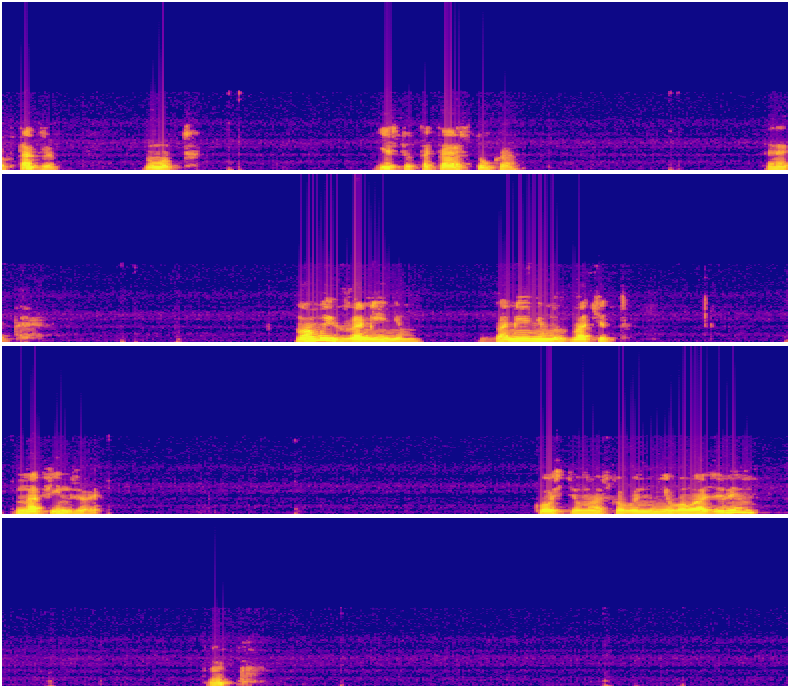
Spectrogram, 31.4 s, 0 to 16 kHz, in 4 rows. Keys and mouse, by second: 6.7-9.2 drag, 13.1-15.8 drag, 16.6 click, 18.6-23.9 drag, 24.4-26.1 middle drag, 26.8-29.5 drag, 30.3-31.4 drag.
